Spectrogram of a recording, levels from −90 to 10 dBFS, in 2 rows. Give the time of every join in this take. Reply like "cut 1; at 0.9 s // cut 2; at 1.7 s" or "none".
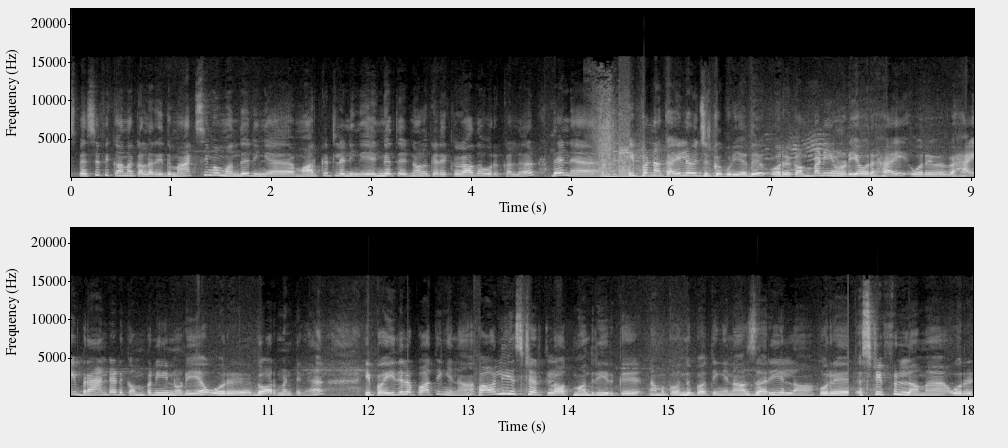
cut 1; at 5.3 s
